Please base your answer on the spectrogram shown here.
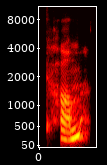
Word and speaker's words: come: So don't forget, we pronounce all the letters in Spanish. So even though it looks like the English word come, it's not pronounced that way, so come.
